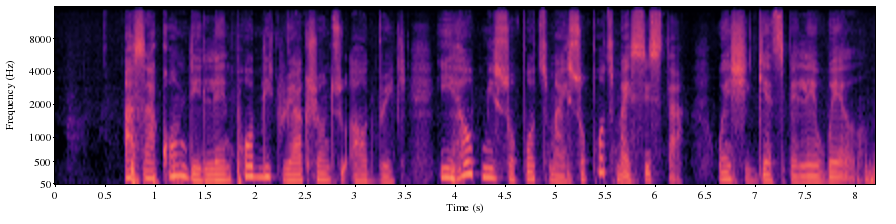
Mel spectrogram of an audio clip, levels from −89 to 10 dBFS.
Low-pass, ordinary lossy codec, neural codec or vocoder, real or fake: 14.4 kHz; none; none; real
